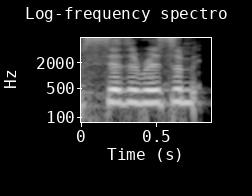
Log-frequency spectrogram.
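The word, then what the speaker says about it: psithurism: Like many words that begin with PS, the P at the beginning of scytherism is silent. Scytherism.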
